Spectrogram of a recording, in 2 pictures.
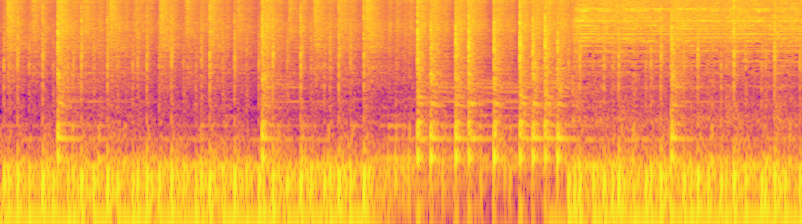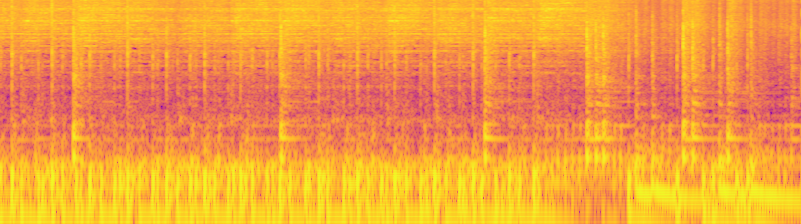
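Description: Tama drum kit played in a heavy groove: bass drum, snare backbeat and cymbals. The cymbals wash more brightly over the beat from about the middle on, with brief breaks in the pattern near a quarter of the way in and near the end.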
